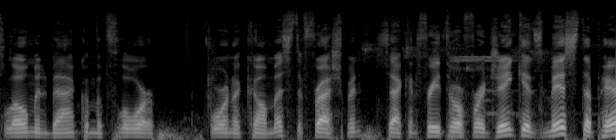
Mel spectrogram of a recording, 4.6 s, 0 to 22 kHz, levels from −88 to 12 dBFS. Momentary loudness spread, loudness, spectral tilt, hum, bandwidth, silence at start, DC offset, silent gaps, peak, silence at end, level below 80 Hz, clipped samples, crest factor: 8 LU; -33 LUFS; -5 dB/octave; none; 16 kHz; 0.05 s; under 0.1%; none; -14 dBFS; 0 s; -62 dBFS; under 0.1%; 18 dB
